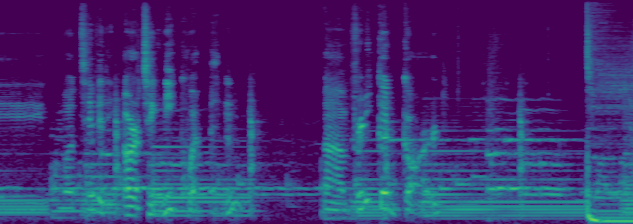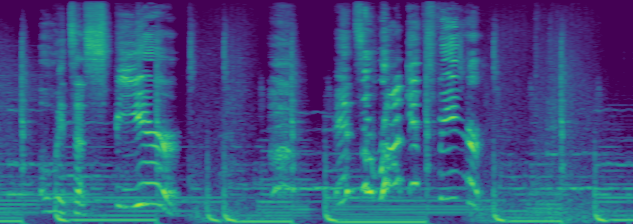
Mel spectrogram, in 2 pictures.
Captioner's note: gasp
